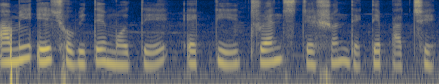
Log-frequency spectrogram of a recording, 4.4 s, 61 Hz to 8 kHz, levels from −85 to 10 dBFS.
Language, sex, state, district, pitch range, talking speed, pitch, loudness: Bengali, female, Tripura, West Tripura, 195-225 Hz, 110 wpm, 210 Hz, -20 LUFS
